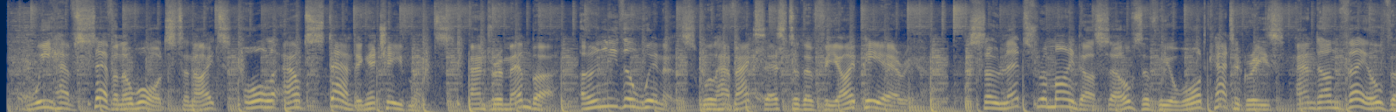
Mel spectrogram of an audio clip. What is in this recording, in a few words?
national commercial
